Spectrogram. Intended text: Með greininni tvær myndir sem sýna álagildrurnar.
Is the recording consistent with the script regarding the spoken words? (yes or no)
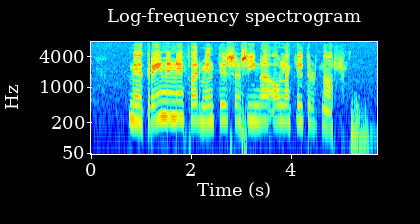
yes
